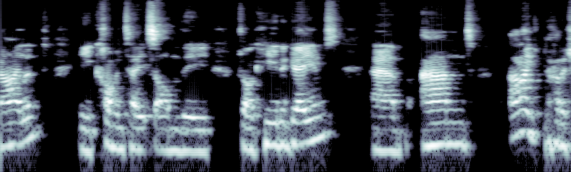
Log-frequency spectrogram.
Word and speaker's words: Drogheda: And as we've mentioned, I'm now joined by David Sheehan from LMFM Radio, the regular commentator for Drogheda, as it is pronounced, as I have double-checked, because, let's be honest, nobody knew.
